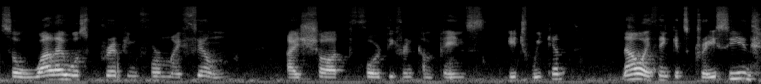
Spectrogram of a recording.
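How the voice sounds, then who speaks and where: A woman talks at a fairly slow pace in an ordinary speaking voice, medium in pitch with ordinary pitch variation. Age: 50s. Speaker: filmmaker. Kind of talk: panel discussion. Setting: video call.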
